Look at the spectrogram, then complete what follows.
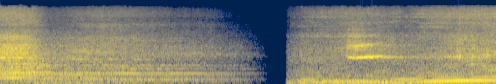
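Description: Race car sound effects: a car engine swells and fades away as it passes. After a brief cut to silence a second engine revs up, rising in pitch, with a short tire squeal, and cuts off abruptly.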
